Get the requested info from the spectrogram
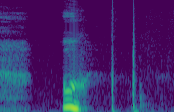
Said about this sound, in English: I'm going to yawn. Hold up.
